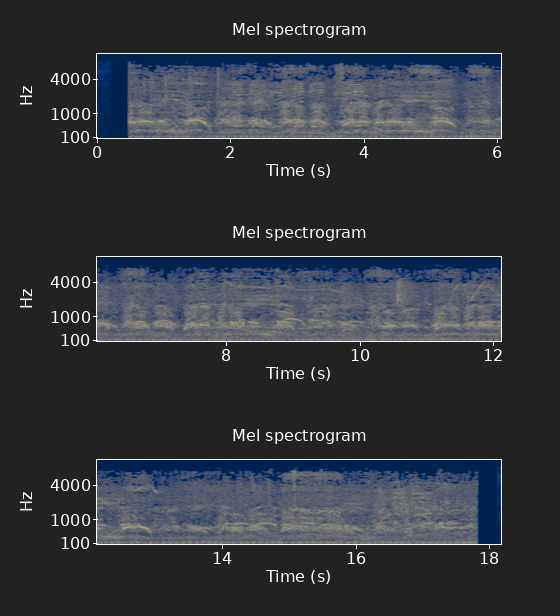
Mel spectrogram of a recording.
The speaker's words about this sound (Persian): در ویدیوهای دریافتی از بازار میوه و تره‌بار تهران، معترضان شعار می‌دهند نه غزه نه لبنان، جانم فدای ایران.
